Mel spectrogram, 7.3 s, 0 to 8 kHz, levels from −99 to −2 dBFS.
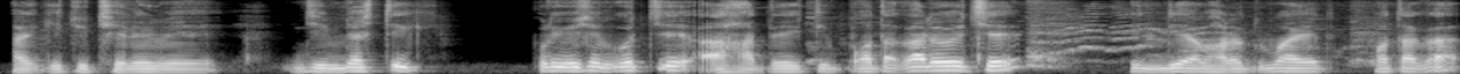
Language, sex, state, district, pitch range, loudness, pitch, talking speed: Bengali, male, West Bengal, Purulia, 115-150 Hz, -21 LUFS, 125 Hz, 115 wpm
